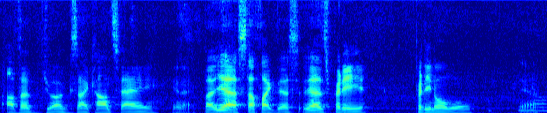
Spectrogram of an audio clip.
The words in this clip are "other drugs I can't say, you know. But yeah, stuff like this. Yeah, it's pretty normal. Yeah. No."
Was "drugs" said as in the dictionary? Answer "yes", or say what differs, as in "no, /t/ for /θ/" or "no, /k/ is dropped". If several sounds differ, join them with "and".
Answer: yes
